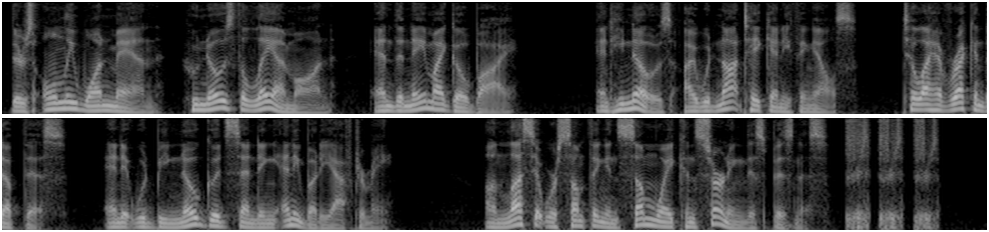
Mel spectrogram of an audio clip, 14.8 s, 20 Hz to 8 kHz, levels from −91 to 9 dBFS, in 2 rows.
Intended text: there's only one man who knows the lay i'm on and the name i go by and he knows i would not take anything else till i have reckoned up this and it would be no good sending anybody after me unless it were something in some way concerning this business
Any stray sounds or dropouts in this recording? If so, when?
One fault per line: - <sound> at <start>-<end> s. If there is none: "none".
- laugh at 13.7-14.4 s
